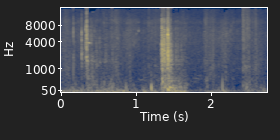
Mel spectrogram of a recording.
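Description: A heavy door is pulled open: a few soft knocks and handling clicks, then one brief rushing, scraping swish as it swings, close by, with no voices.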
